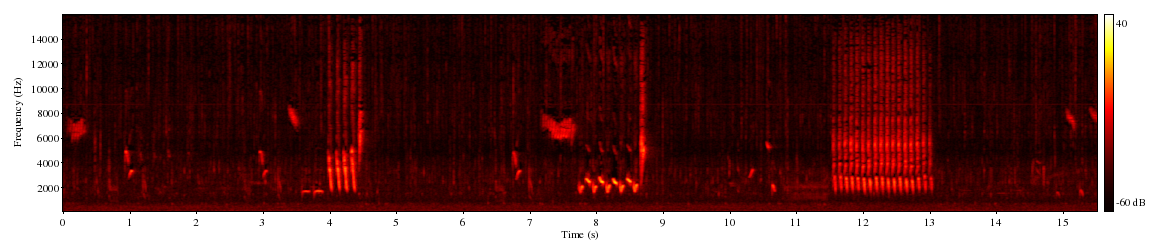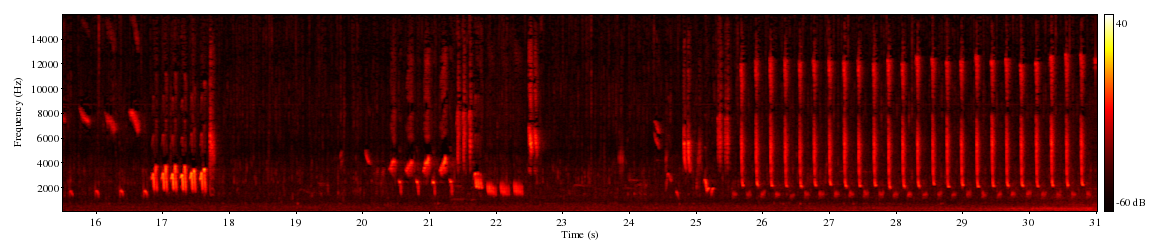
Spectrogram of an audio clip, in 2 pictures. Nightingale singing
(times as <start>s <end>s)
15.1s 17.8s, 20.1s 31.0s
